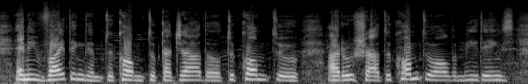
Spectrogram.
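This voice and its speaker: With a non-native accent, a woman speaks at a moderate pace in a fairly high pitch. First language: not English. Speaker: museum representative returning cultural objects. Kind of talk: public talk at a meeting. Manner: halting.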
